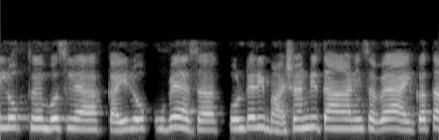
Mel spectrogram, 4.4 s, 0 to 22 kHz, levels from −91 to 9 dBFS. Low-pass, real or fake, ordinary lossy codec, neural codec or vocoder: 7.2 kHz; fake; none; codec, 24 kHz, 0.9 kbps, WavTokenizer, medium speech release version 2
